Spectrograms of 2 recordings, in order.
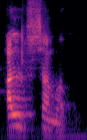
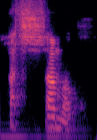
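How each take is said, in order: First: An l sound is heard before the s. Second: No l sound; the s is doubled. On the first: The speaker calls it wrong. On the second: The speaker calls it right.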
